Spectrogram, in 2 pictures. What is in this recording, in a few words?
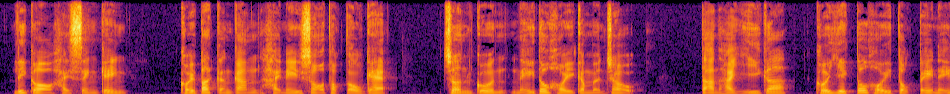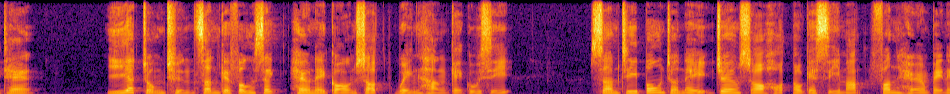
cantonese male bible; dictor; dictor-sounds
